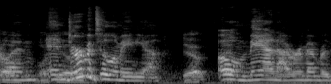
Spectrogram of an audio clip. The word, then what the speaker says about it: dermatillomania: Dermatillomania.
